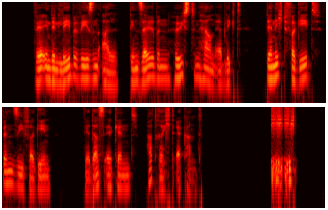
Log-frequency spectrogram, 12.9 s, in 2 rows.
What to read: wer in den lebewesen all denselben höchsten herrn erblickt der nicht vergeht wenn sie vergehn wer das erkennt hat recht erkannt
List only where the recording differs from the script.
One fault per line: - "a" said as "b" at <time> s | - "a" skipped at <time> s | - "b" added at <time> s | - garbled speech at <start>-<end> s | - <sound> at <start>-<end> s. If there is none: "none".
- laugh at 11.9-12.4 s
